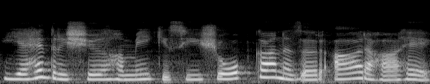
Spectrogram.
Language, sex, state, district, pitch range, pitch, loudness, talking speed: Hindi, male, Punjab, Fazilka, 225-260 Hz, 235 Hz, -14 LUFS, 140 wpm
